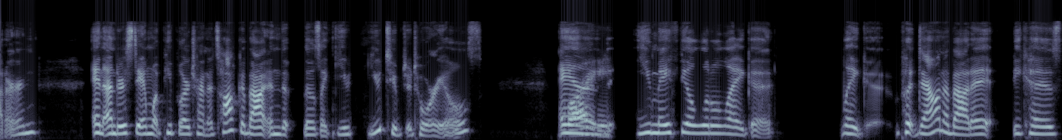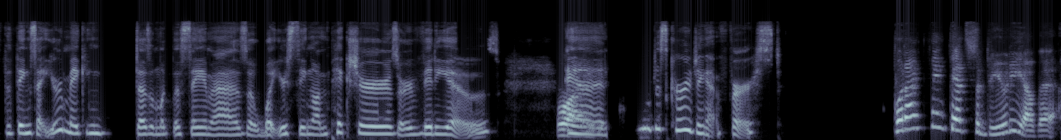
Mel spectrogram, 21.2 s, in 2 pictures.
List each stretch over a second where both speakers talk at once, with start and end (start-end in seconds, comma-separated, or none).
none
